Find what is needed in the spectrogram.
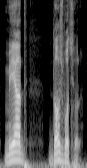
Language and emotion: Bengali, neutral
